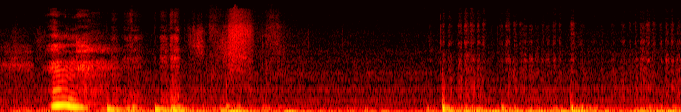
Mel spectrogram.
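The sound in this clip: Pen scratching on paper as someone writes out an answer to a quiz question, soft irregular strokes running throughout, with a short voice sound near the beginning and quiet talk in the background.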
